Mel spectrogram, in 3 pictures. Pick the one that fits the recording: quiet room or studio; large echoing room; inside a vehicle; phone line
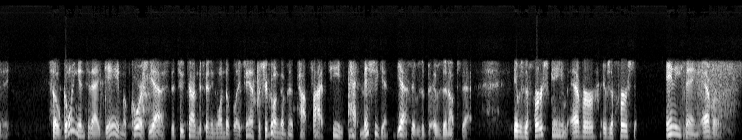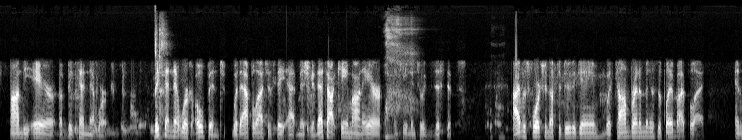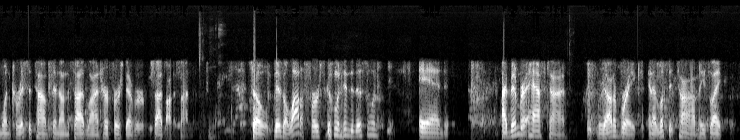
phone line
